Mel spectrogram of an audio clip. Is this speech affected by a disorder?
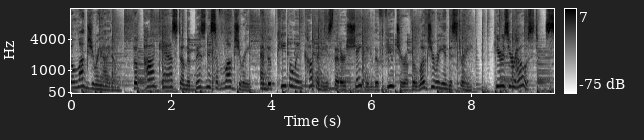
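No.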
